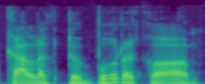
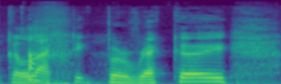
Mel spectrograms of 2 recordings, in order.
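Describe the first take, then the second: First: The word begins with 'galakto' and flows smoothly. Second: The word begins like the English word 'galactic'.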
